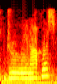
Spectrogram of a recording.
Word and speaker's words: Drew Leonopoulos: For the record, my name is Drew Leonopoulos, rhymes with Minneapolis.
